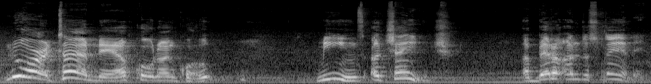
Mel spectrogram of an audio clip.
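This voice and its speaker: Gravelly man preaching in an emphatic, repetitive way. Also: sits high, big pitch swings, takes it slowly, pushed and bright, slight background noise. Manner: emphatic, repeats phrases, checks listener's understanding. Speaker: religious speaker reading from a book and commenting. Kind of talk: informal religious lecture mixing read-aloud passages and commentary.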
